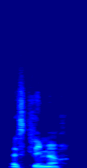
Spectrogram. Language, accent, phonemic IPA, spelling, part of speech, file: French, France, /ɛs.kʁi.mœʁ/, escrimeur, noun, LL-Q150 (fra)-escrimeur.wav
- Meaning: a fencer; someone who participates in the sport of fencing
